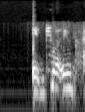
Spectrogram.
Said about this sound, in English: go and stand back wherever you were standing, because your phone's breaking up, and I want to, unless it's Kellogg's censoring this call, which they have the power to do. Can you hear me okay?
